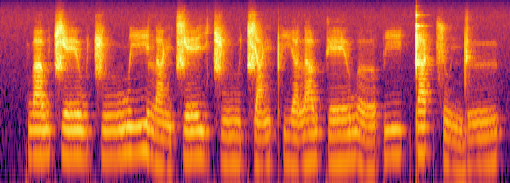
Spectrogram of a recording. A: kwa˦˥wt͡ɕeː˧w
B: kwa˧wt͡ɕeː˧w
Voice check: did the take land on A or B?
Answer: A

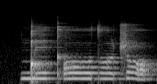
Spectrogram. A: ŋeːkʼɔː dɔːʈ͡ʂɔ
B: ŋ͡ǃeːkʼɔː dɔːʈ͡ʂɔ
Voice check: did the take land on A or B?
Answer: B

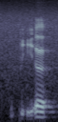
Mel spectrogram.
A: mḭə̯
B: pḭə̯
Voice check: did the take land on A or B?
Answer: B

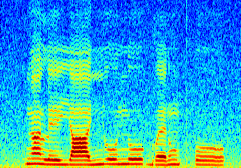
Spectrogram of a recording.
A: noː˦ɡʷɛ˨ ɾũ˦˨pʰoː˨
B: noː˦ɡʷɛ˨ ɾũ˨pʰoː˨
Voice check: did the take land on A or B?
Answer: A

